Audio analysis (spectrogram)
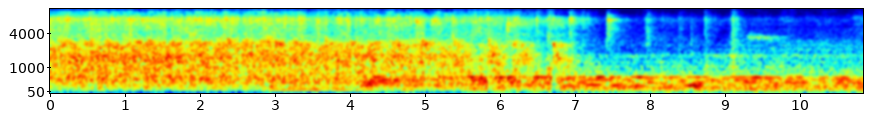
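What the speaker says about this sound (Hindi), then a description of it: "और कुछ लोग ताली बजाएं।" A church congregation claps throughout a live worship meeting, a dense, steady patter of hands that stays loud from start to end, with some sustained musical tones underneath.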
